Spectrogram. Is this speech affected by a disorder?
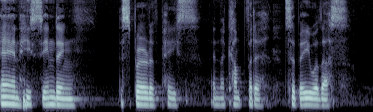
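No.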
